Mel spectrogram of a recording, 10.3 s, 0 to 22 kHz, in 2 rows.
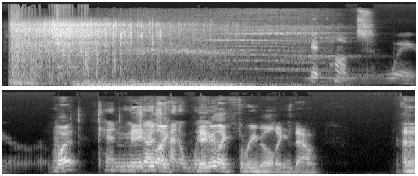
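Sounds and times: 
crashing roar of breaking debris: 0.0 - 3.7
loud boom of something smashing through walls: 0.0 - 4.6
speech: 3.9 - 9.2, 10.1 - 10.3.

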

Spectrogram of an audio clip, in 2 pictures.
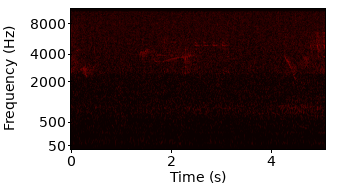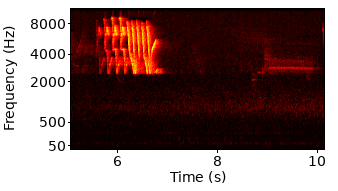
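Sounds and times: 
background hiss: 0.0 - 10.1
Gray Catbird squeaky buzzy song phrase at Beverly Swamp: 5.6 - 6.9.

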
